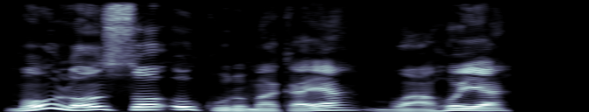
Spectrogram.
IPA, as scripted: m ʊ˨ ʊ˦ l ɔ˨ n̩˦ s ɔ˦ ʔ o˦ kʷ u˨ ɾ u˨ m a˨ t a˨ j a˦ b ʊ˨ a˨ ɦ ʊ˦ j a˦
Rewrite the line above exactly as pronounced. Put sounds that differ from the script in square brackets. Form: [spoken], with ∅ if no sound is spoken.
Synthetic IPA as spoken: m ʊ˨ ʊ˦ l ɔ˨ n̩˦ s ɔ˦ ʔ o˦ kʷ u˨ ɾ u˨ m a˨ [k] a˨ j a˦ b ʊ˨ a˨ ɦ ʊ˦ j a˦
